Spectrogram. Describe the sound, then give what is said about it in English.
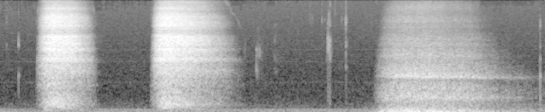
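Breathing exercise with two short, sharp sniffing inhales through the nose, spaced about a second apart, followed after a pause by one longer, fuller, airy exhale through the mouth. “I want you to take two breaths in through the nose and then release through the mouth.”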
